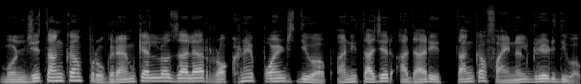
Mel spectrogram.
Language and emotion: Goan Konkani, neutral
